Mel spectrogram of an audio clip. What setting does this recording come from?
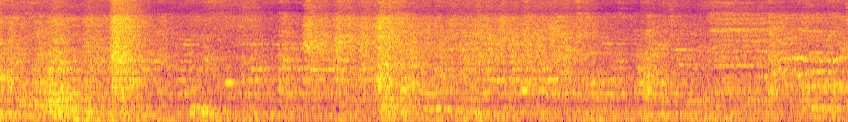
crowded indoor space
